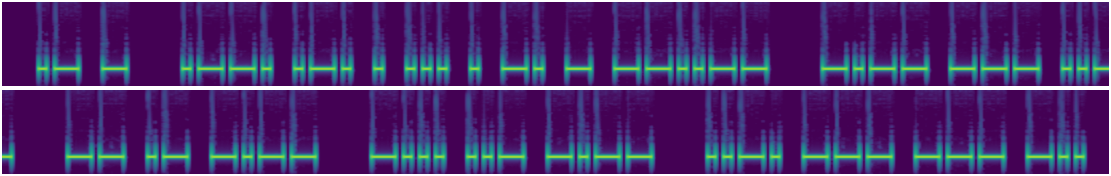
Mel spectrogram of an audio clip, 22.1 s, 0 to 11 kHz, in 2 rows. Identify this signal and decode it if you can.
Morse code, heard as a keyed tone, about 15 wpm, 700 Hz. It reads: AT PRESENT, YOU MAY BUY FOOD
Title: Sentences from Top 1000 Words - Review Part 5 - 15wpm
